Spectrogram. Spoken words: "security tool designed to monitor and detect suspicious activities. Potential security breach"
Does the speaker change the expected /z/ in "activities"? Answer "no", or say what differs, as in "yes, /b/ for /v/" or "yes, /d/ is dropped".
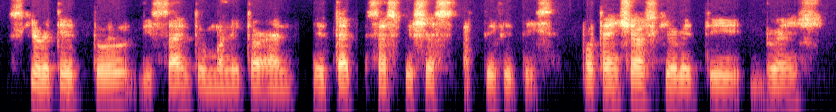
yes, /s/ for /z/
